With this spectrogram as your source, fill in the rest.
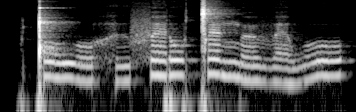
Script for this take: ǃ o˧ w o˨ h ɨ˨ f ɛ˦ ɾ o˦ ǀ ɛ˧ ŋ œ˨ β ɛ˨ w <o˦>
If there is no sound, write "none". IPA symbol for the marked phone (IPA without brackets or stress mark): o˦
